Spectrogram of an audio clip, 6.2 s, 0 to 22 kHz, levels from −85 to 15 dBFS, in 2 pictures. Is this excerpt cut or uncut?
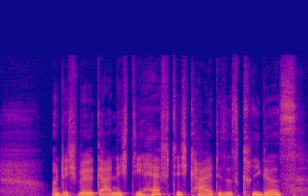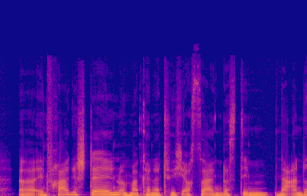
uncut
